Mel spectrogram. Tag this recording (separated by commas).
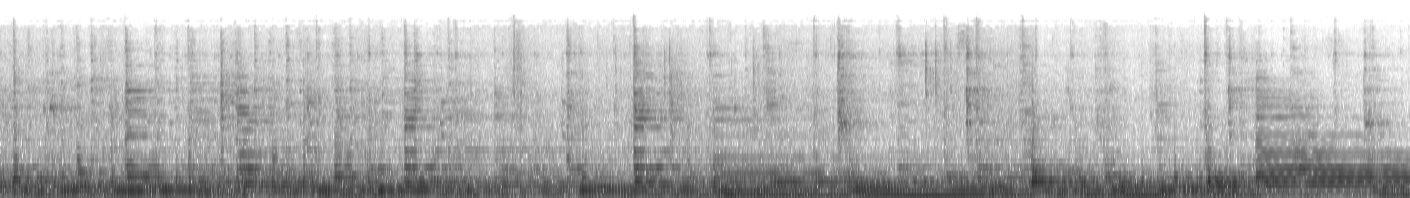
Guitar, Electric guitar, Acoustic guitar, Musical instrument, Music, Plucked string instrument, Strum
